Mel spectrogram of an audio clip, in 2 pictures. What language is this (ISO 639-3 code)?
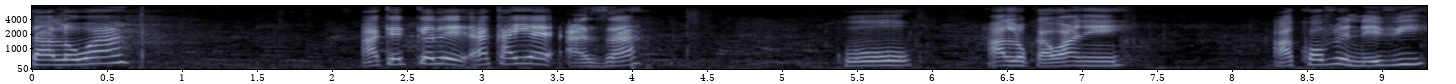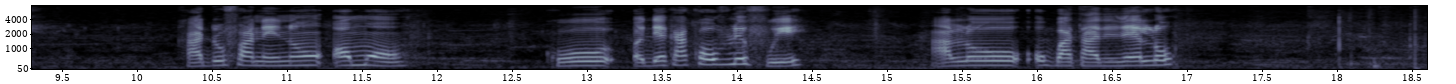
kpo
